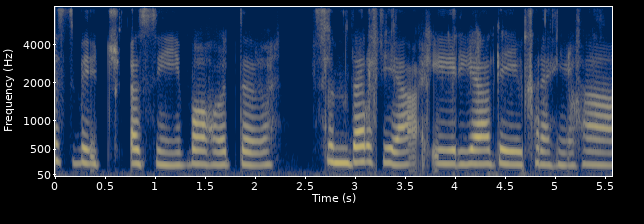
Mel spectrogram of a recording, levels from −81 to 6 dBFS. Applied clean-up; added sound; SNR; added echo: neural diffusion model UNIVERSE++.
